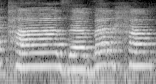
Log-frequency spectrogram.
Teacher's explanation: بیچ حلق سے ادا کرنا ہے ہا کو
